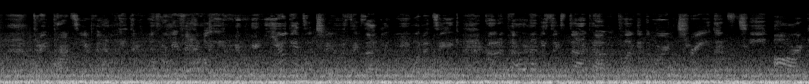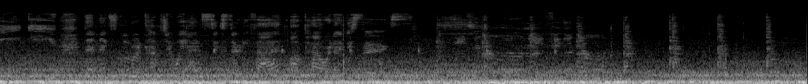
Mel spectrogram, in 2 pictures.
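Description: Steady low road and engine rumble inside a moving car's cabin at highway speed, with scattered clicks over it.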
